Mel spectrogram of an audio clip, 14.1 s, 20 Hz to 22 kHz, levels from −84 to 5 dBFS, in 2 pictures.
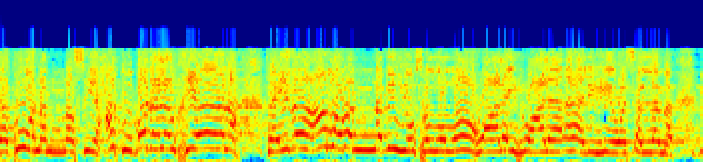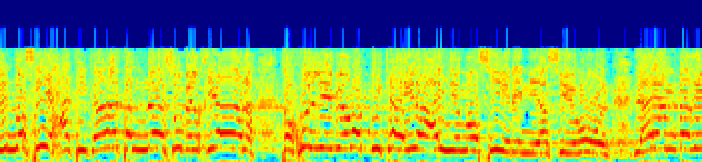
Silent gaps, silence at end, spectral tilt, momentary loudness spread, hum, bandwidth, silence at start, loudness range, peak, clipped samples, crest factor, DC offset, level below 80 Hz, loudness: none; 0 s; -3 dB/octave; 3 LU; none; 6.6 kHz; 0 s; 0 LU; 0 dBFS; 0.2%; 6 dB; 2%; -30 dBFS; -6 LUFS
